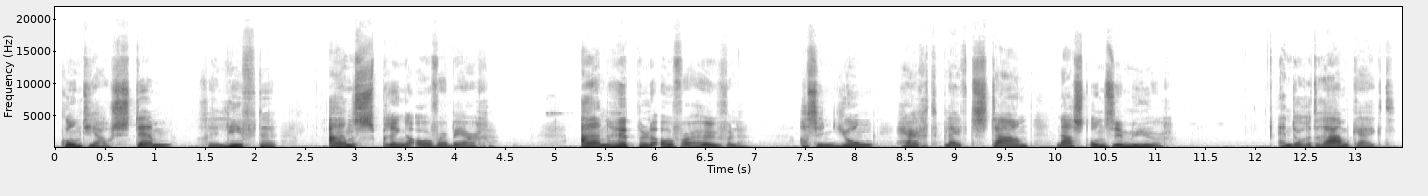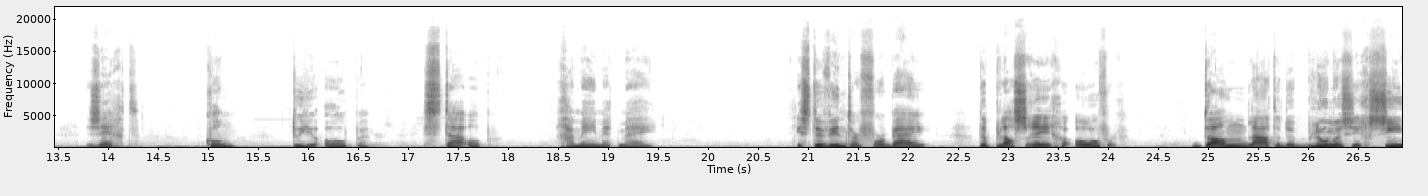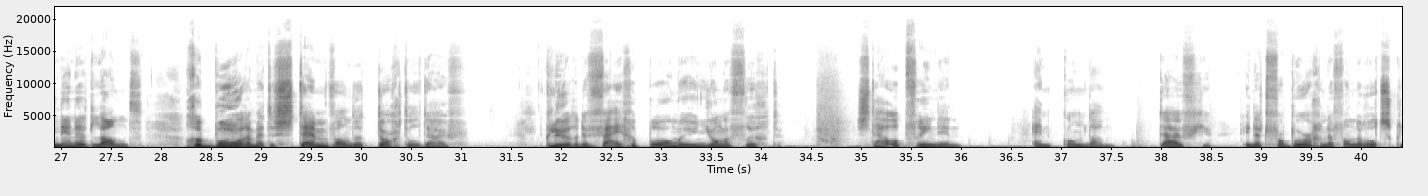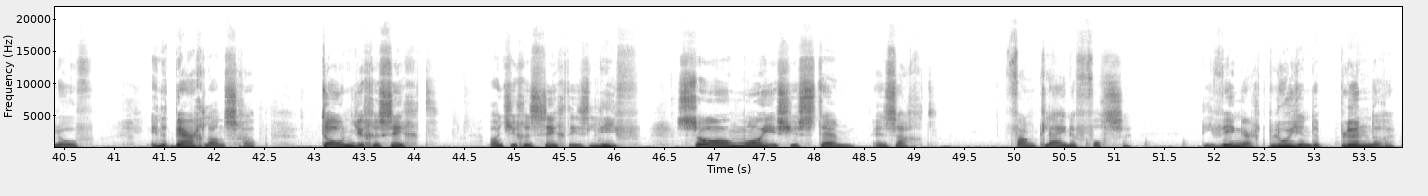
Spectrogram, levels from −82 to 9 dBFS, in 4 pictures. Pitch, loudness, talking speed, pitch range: 225 Hz, -22 LUFS, 115 wpm, 195-265 Hz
